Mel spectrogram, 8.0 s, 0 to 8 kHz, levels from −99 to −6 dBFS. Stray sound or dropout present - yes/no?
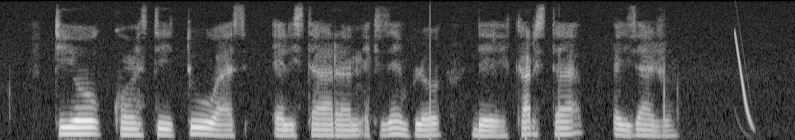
yes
